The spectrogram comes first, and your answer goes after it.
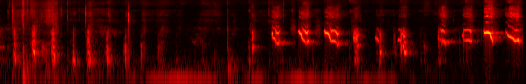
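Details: Labrador Retriever puppies eating minced beef indoors; a run of short smacking and licking sounds, then high whimpers and squeals that rise and fall, repeated about once a second.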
